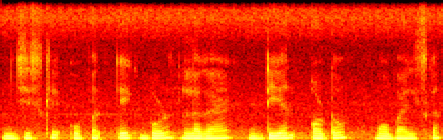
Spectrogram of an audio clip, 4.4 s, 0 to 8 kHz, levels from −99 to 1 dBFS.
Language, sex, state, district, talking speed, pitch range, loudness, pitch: Hindi, male, Uttar Pradesh, Shamli, 120 wpm, 130-145 Hz, -15 LUFS, 135 Hz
